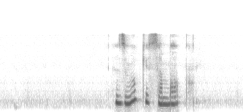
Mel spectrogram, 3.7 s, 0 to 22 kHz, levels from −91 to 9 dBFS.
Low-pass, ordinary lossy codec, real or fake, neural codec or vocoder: 7.2 kHz; none; fake; codec, 24 kHz, 0.9 kbps, WavTokenizer, small release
